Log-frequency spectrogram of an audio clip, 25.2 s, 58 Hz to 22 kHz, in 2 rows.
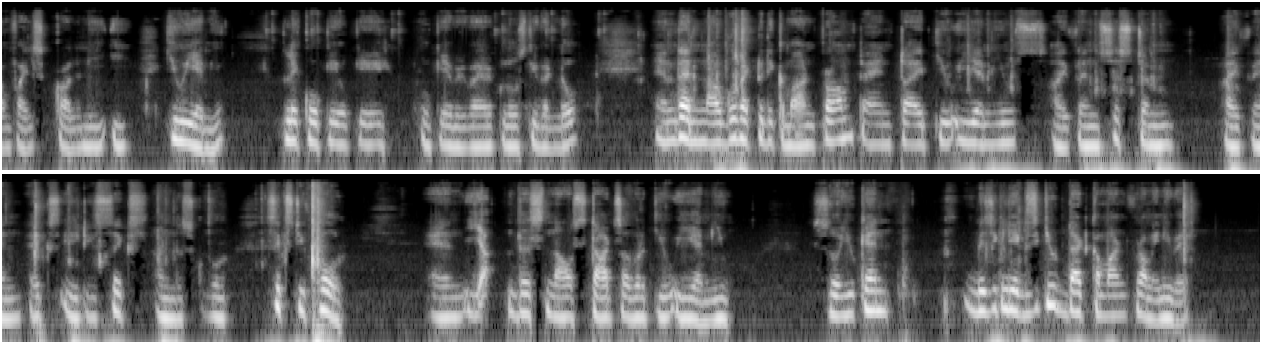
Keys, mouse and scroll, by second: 4.9 click, 5.4 click, 5.9 click, 6.7-7.6 typing, 8.9-15.6 typing, 20.5 typing, 20.9 click, 22.1-23.1 typing, 24.3 Up.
